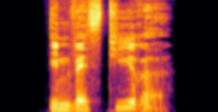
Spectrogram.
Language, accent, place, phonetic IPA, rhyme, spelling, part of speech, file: German, Germany, Berlin, [ɪnvɛsˈtiːʁə], -iːʁə, investiere, verb, De-investiere.ogg
- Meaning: inflection of investieren: 1. first-person singular present 2. singular imperative 3. first/third-person singular subjunctive I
